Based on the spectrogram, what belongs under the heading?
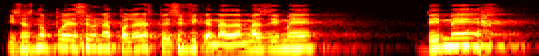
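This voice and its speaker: Preaching quickly in a high register, this man with a northern Mexican accent chats with his church hall congregation and asks them rhetorical questions. A long reverb tail trails his words on a lo-fi recording.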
